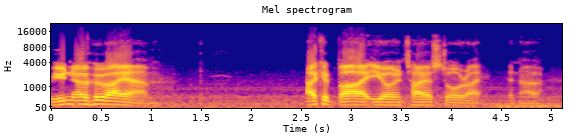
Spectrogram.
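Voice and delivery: put-on accent blending South African and Californian. Imitating Elon Musk at a coffee shop with no eggs: weird Elon Musk accent. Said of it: "This weird-ass accent".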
